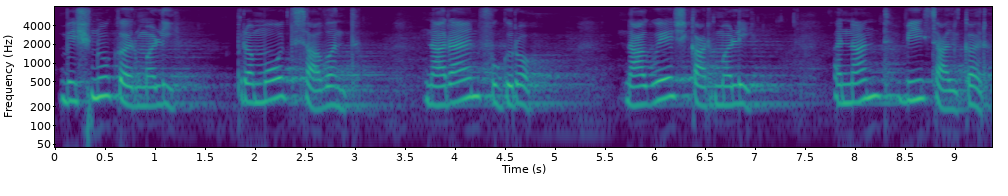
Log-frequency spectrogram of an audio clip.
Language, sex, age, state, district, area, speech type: Goan Konkani, female, 18-30, Goa, Murmgao, urban, spontaneous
